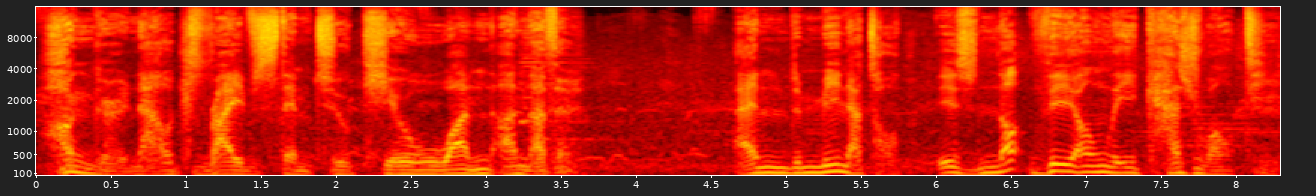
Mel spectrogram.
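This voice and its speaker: An actor playing a solemn, brooding male mystic who speaks gravely in a fantasy video game. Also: low-pitched, slow pace, a little hiss or hum. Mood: grave, ominous. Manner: grave, portentous. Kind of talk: video game cutscene acting.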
